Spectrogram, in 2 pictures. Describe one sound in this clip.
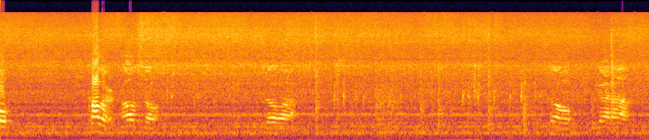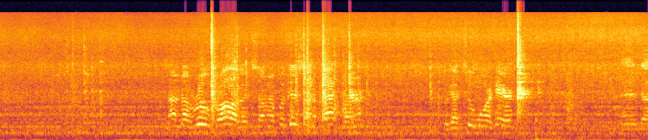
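A gas burner roars steadily.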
